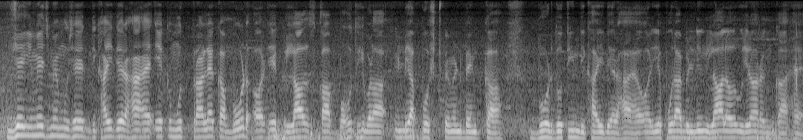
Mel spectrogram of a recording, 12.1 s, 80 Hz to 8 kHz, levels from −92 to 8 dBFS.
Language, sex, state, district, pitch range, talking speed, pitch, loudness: Hindi, male, Bihar, Begusarai, 130-150 Hz, 205 wpm, 140 Hz, -18 LUFS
